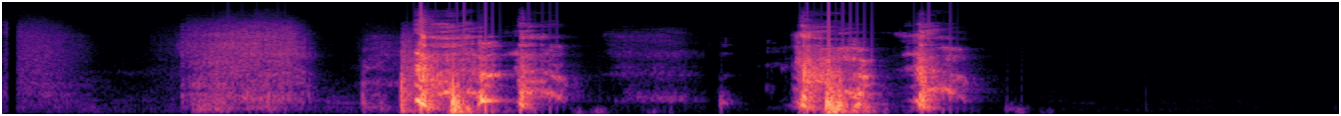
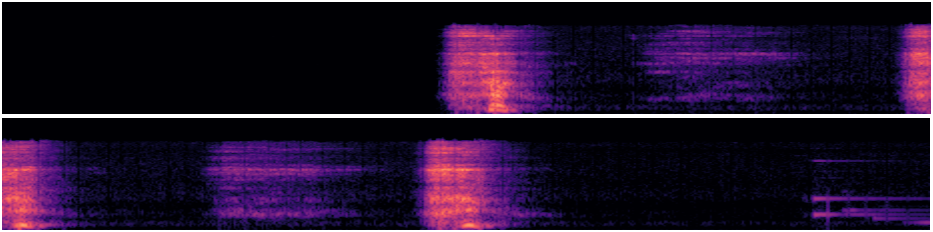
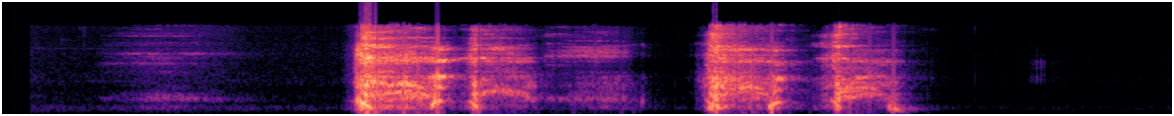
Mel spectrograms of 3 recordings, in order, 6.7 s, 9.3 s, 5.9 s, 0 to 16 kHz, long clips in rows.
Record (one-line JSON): {"three_cough_length": "6.7 s", "three_cough_amplitude": 32767, "three_cough_signal_mean_std_ratio": 0.28, "exhalation_length": "9.3 s", "exhalation_amplitude": 26618, "exhalation_signal_mean_std_ratio": 0.24, "cough_length": "5.9 s", "cough_amplitude": 32768, "cough_signal_mean_std_ratio": 0.33, "survey_phase": "beta (2021-08-13 to 2022-03-07)", "age": "45-64", "gender": "Male", "wearing_mask": "No", "symptom_cough_any": true, "symptom_sore_throat": true, "symptom_diarrhoea": true, "symptom_fatigue": true, "symptom_headache": true, "symptom_onset": "2 days", "smoker_status": "Never smoked", "respiratory_condition_asthma": false, "respiratory_condition_other": false, "recruitment_source": "Test and Trace", "submission_delay": "2 days", "covid_test_result": "Positive", "covid_test_method": "RT-qPCR", "covid_ct_value": 22.2, "covid_ct_gene": "ORF1ab gene", "covid_ct_mean": 22.8, "covid_viral_load": "34000 copies/ml", "covid_viral_load_category": "Low viral load (10K-1M copies/ml)"}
